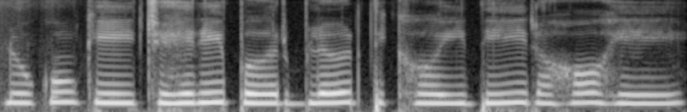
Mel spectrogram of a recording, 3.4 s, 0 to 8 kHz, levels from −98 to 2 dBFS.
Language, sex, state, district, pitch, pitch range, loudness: Hindi, female, Himachal Pradesh, Shimla, 250 Hz, 245-260 Hz, -15 LUFS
